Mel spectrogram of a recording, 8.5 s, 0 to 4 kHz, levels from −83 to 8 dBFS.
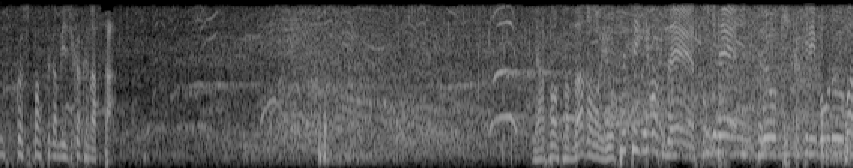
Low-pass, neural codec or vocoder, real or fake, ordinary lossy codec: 3.6 kHz; none; real; MP3, 24 kbps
